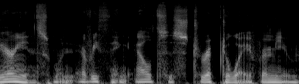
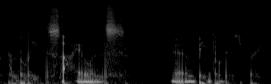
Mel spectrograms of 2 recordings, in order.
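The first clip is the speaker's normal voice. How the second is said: whisper; 11 dB quieter than usual. Real, not acted. Describing silent meditation hall.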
